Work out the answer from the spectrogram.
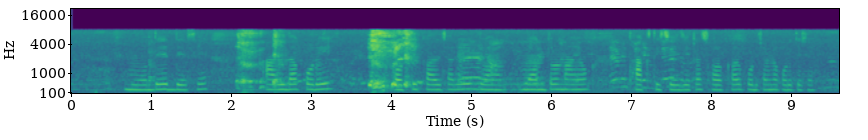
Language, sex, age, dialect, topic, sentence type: Bengali, female, 18-24, Western, agriculture, statement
